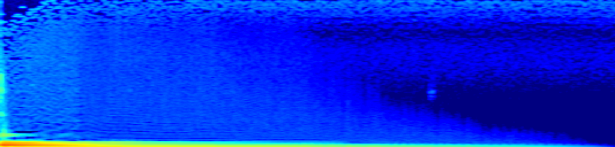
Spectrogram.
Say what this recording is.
my mini guitar aria pepe
string, notes, guitar, nylon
